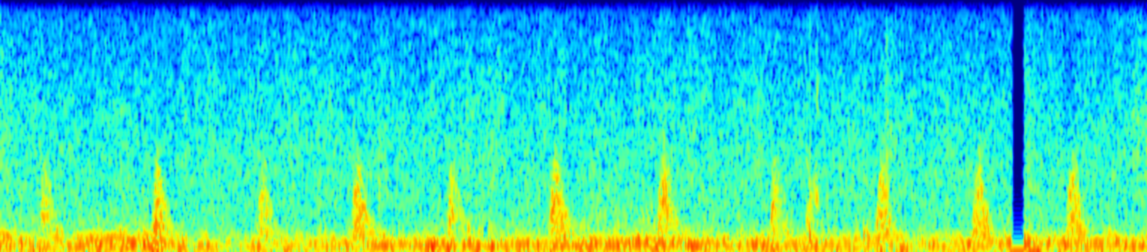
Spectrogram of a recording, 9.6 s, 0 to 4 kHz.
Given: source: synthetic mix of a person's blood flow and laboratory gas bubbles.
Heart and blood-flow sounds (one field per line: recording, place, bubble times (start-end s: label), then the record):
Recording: Doppler ultrasound of blood flow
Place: subclavian vein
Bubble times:
6.70-6.83 s: bubbles
7.11-7.27 s: bubbles
7.30-7.46 s: bubbles
From the record:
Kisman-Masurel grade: 212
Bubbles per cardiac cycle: several, 3 to 8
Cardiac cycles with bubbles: 1 to 10%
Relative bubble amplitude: moderate (0.250 to 0.450)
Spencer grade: 1 (occasional bubble signal discernible with the cardiac motion signal, with majority of cardiac periods free of bubbles)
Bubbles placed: anywhere in the cardiac cycle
